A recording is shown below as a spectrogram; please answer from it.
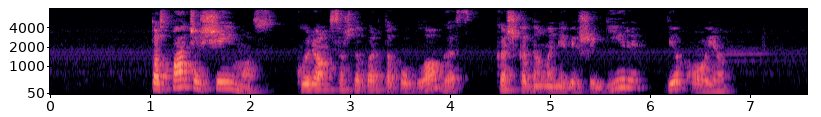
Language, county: Lithuanian, Šiauliai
